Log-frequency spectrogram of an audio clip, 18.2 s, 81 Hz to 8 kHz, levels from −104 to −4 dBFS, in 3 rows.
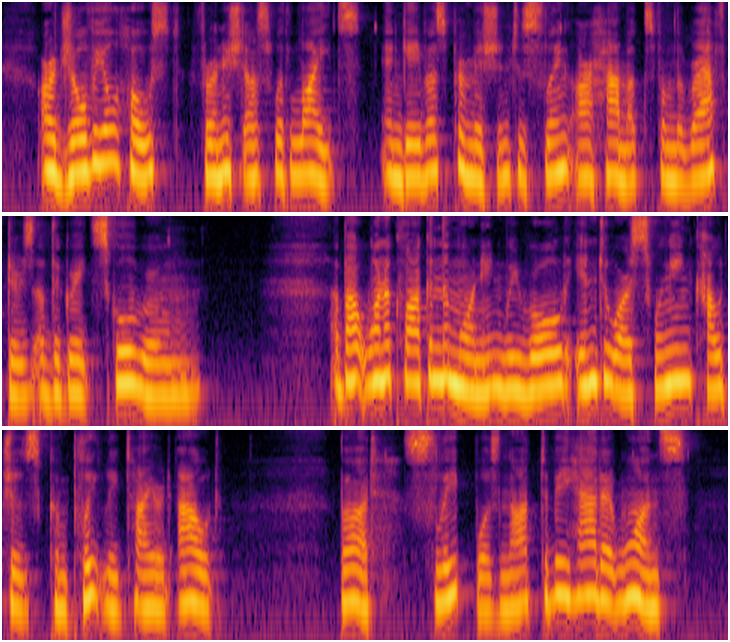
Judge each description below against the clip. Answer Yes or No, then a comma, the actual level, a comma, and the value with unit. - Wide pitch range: No, average, 2.9 semitones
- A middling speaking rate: Yes, average, 155 wpm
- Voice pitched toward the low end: No, medium, 185 Hz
